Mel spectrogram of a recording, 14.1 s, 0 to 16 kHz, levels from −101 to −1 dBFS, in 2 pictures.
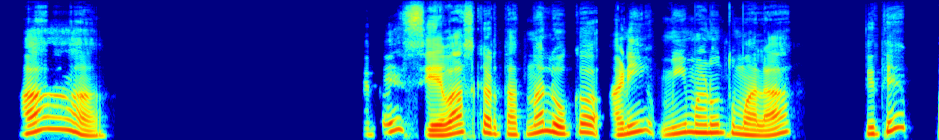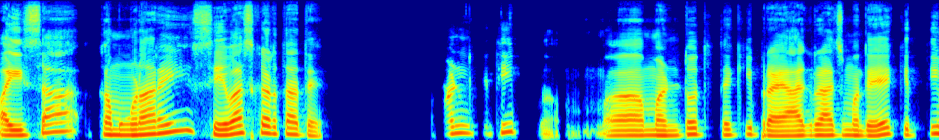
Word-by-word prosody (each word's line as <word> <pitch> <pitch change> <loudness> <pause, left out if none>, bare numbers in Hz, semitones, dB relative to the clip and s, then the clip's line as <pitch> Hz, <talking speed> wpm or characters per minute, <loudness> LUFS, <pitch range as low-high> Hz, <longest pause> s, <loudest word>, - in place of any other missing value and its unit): हां. 235 - +1 1.9
तिथे 210 - -4
सेवाच 150 +10 +3
करतात 165 -6 0
ना 205 +6 +2
लोकं. 200 +1 +2 0.2
आणि 205 - +1
मी 170 +7 -2
म्हणू 205 0 +3
तुम्हाला, 145 -1 +1 0.6
तिथे 240 - -1 0.3
पैसा 140 +6 +2 0.4
कमावणारेही 160 - +3
सेवाच 170 +1 +2
करत 185 -5 0
आहेत. 145 -7 0 0.9
पण 180 +4 -2
किती 190 +3 -7 0.7
अ, 130 0 +1
म्हणतो 135 +3 +1
तिथे 145 -2 -6
की 145 +3 -7
प्रयागराजमध्ये 135 +2 +2
किती 150 +5 -4
160 Hz, 100 wpm, -22 LUFS, 140-200 Hz, 1.9 s, सेवाच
